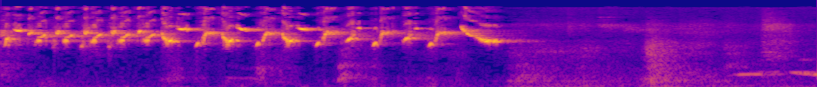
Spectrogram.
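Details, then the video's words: Moroccan goldfinch, a European goldfinch, singing live: rapid tinkling twitters and trills for about two and a half seconds, then ending into quiet room noise. "تسجيل حي يجسد اعادة احياء تاريخ تغريد الحسون المراكشي"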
